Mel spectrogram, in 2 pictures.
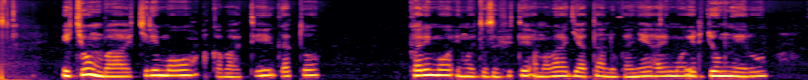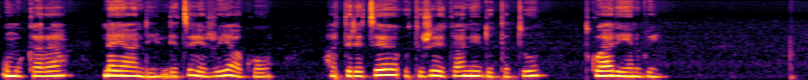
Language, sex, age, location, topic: Kinyarwanda, female, 36-49, Huye, education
